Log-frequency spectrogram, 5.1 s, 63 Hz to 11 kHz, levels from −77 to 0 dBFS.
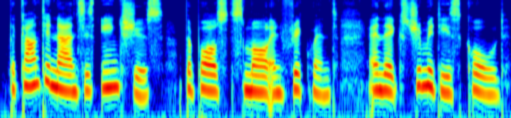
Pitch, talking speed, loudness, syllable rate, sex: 215 Hz, 150 wpm, -17 LUFS, 5.2 syllables/s, female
